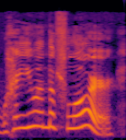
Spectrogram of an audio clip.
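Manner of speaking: put-on high, loud little-kid voice; child's question. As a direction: ask it like a puzzled toddler. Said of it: "they said".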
